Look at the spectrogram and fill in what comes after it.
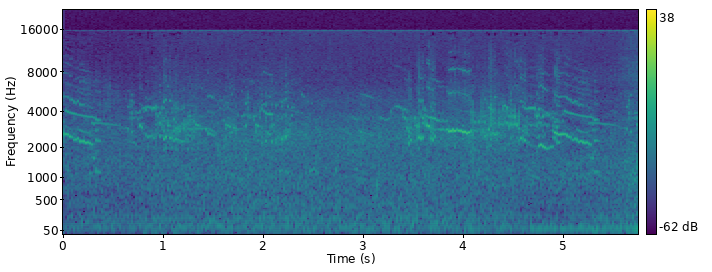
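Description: Faint outdoor ambience: small birds chirping in a few short spells of high calls over a steady low background rumble.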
